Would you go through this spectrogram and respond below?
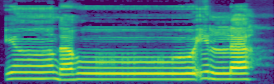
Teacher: di sini terdapat huruf ha dhamir yang bertemu dengan hamzah setelahnya. Maka cara membacanya sepanjang 5 harokat. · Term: mad silah tawilah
